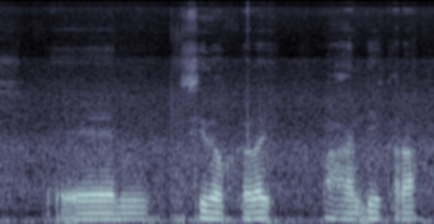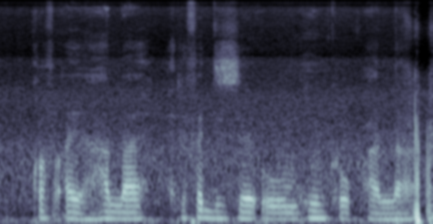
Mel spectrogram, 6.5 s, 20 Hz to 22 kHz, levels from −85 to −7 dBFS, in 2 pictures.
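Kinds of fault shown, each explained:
No faults detected on this speech clip.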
